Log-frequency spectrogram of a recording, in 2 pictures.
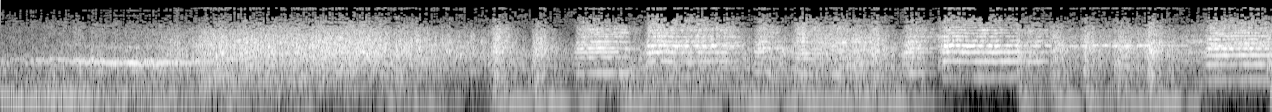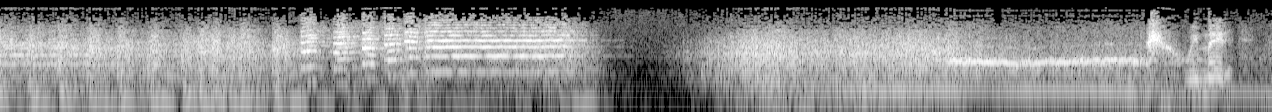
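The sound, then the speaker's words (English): A car engine roars loudly and revs repeatedly, its pitch climbing in surges as the car accelerates hard and races away, trying to get through before an avalanche, with a brief lull before the engine noise swells again. “Step on it, Pat. Maybe we can get through.”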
